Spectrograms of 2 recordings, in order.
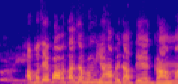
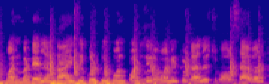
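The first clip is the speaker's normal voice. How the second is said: slow, measured recitation of formula; teacher reciting the formula to memorise; slow formula dictation; 4 semitones lower, 3 dB quieter, slower than usual. Shown as a demonstration. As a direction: read the formula out slowly for memorising. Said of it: "formula याद रखो".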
